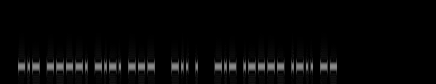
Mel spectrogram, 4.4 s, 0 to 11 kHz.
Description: Morse code, heard as a keyed tone, about 51 wpm, 700 Hz. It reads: K9CO DE K1LM
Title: USA Callsign DE Callsign - 4 Characters - 50wpm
